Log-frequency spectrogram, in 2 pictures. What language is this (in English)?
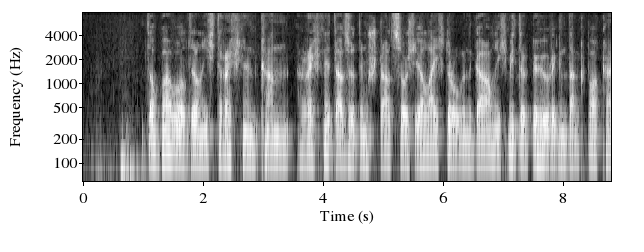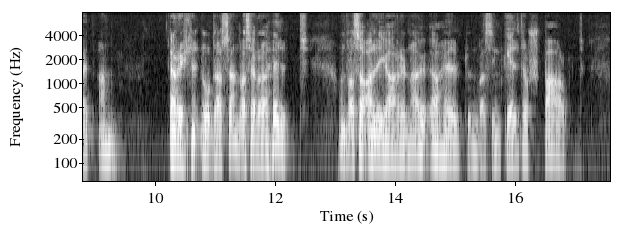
German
